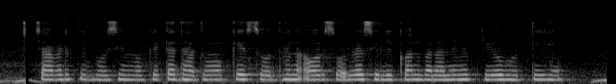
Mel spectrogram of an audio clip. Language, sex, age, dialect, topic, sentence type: Hindi, female, 18-24, Awadhi Bundeli, agriculture, statement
